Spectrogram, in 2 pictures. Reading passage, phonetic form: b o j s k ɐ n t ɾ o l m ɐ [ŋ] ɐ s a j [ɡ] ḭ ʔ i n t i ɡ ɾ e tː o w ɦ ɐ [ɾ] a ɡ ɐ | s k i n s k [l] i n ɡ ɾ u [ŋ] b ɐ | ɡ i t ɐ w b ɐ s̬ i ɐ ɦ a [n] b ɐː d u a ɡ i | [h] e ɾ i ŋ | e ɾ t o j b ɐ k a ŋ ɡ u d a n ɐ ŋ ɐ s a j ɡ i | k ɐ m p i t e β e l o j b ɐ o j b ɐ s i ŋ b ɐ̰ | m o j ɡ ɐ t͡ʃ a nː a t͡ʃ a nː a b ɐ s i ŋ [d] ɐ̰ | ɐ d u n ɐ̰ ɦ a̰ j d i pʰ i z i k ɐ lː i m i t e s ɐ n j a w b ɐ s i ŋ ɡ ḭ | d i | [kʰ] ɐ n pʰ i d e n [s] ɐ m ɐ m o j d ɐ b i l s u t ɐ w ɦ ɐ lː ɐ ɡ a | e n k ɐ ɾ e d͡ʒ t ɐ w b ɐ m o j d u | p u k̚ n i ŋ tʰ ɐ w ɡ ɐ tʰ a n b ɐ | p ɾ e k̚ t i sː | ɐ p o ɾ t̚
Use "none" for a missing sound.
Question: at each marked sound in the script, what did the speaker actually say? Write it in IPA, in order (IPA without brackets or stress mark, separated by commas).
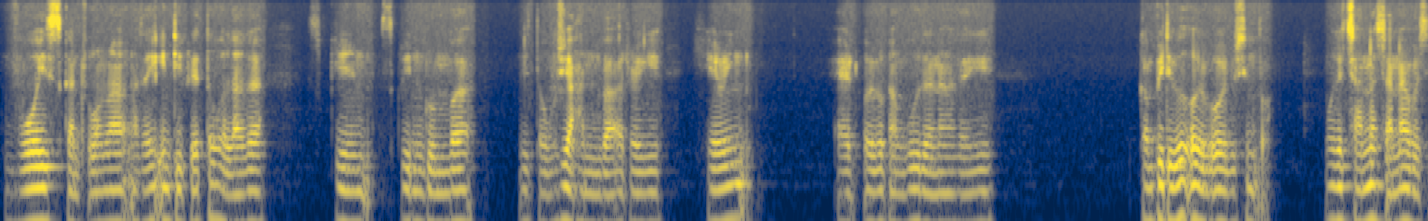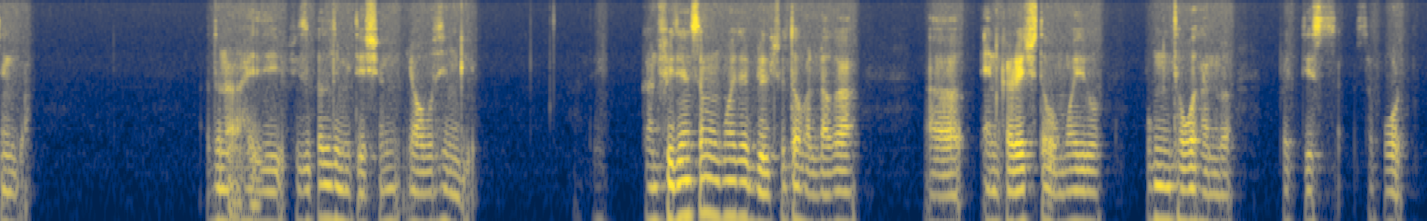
ŋ, ɡ, l, ɾ, m, n, h, b, k, s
